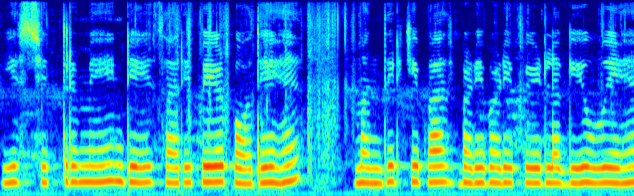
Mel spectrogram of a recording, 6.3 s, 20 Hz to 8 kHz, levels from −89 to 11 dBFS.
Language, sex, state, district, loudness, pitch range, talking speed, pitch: Hindi, female, Jharkhand, Deoghar, -15 LUFS, 225-240 Hz, 160 wpm, 230 Hz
